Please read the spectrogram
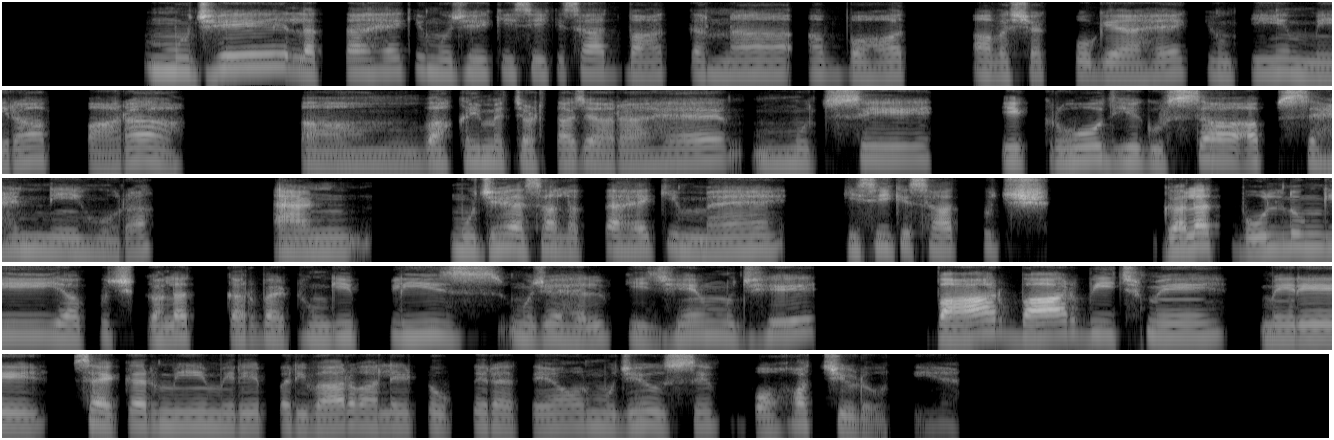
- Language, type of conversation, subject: Hindi, advice, घर या कार्यस्थल पर लोग बार-बार बीच में टोकते रहें तो क्या करें?
- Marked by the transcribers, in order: in English: "एंड"; in English: "प्लीज़"; in English: "हेल्प"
